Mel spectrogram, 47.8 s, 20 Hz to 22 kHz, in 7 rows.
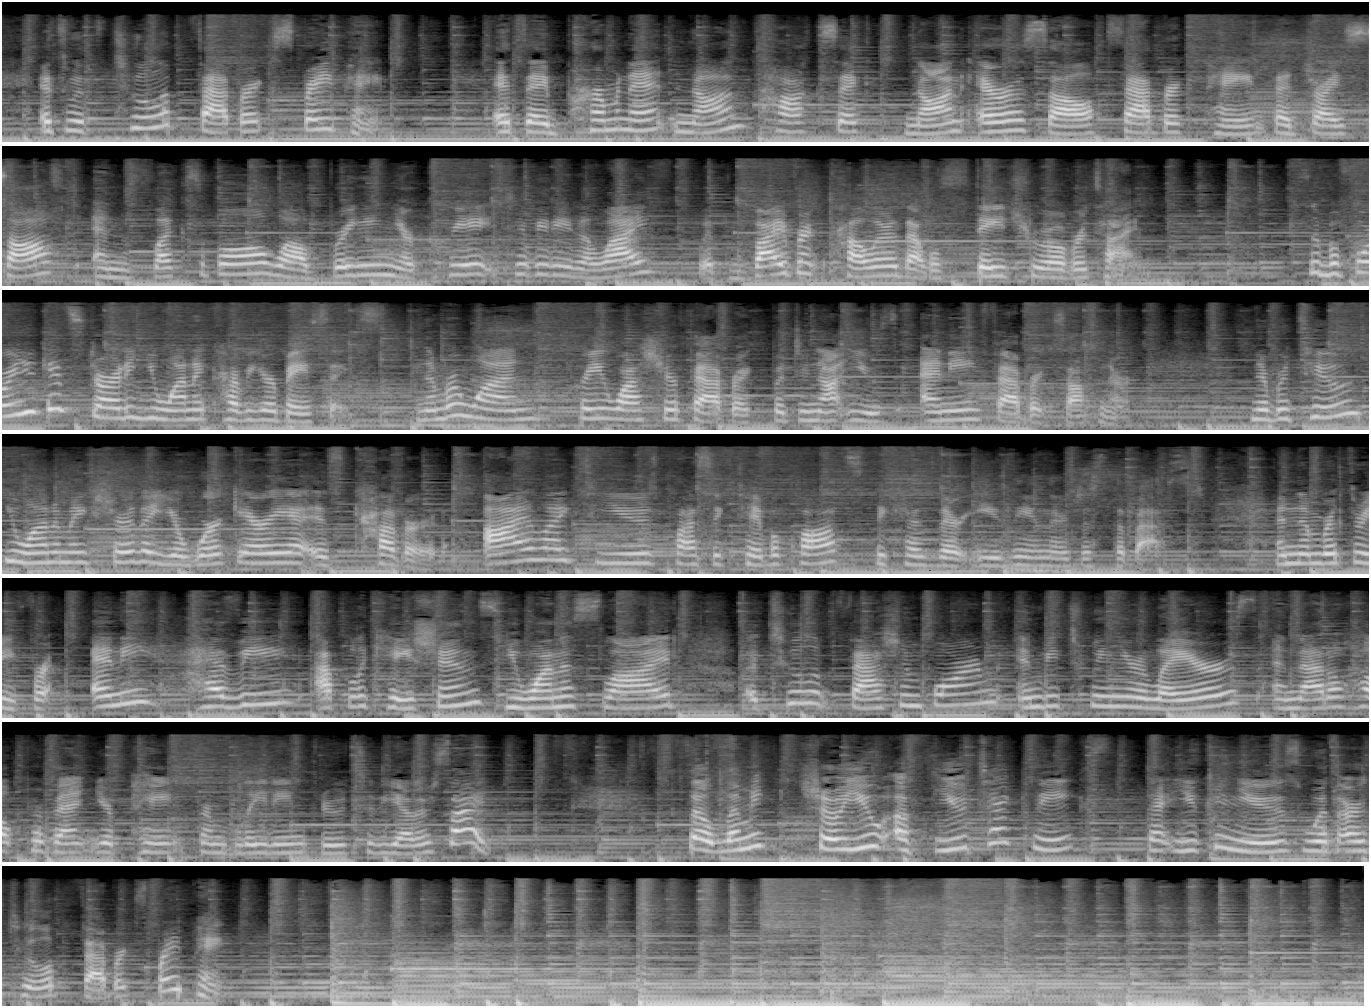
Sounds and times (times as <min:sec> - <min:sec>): Music: 0:00.0 - 0:47.8
Speech: 0:00.2 - 0:01.9, 0:02.5 - 0:12.5, 0:13.4 - 0:19.3, 0:19.9 - 0:36.6, 0:37.6 - 0:42.2.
